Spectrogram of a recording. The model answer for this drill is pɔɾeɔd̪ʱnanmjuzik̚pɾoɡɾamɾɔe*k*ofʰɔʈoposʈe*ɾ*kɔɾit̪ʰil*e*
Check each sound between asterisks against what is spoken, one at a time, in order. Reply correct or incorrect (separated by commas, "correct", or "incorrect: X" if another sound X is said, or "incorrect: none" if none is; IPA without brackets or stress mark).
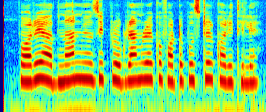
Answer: correct, correct, correct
